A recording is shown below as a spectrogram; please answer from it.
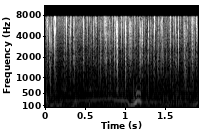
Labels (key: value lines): label: biophony, cascading saw
recorder: SoundTrap 600 or HydroMoth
